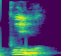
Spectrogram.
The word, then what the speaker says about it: 不: So the normal pinyin for bu, pronunciation for bu is 4th tone.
